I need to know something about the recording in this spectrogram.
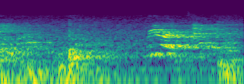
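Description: Indistinct voices in a large indoor hall: brief bits of talk and calling from players, not clearly spoken near the microphone.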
